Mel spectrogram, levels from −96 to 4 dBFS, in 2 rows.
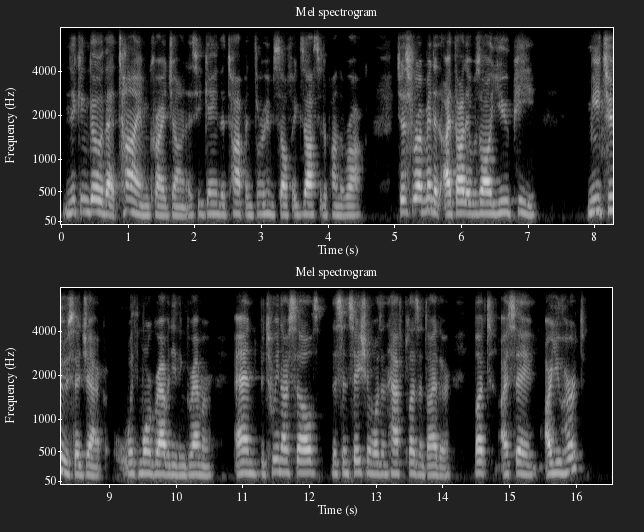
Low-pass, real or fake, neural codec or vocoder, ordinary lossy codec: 7.2 kHz; real; none; Opus, 24 kbps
